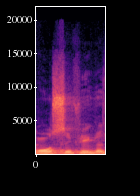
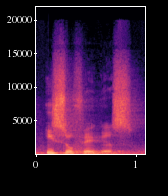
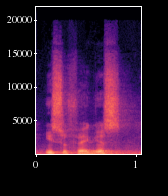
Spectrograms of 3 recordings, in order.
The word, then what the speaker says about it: esophagus: esophagus remember this word it's not ossifical versus esophagus o is silent esophagus and then stomach and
